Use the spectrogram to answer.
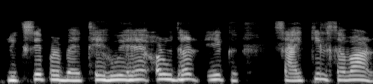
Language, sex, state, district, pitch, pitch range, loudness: Hindi, male, Bihar, Muzaffarpur, 210 Hz, 185-220 Hz, -15 LUFS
